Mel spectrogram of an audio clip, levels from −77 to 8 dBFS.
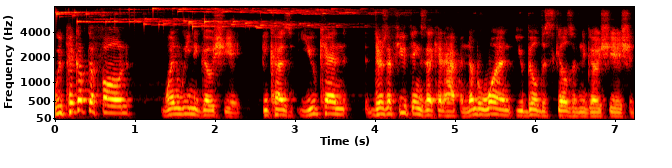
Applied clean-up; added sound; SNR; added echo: none; Chime; 15 dB; reverberation time 0.4 s.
